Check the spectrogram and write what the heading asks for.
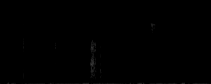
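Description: Near silence: room tone with a few faint, short clicks, about four in two seconds.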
